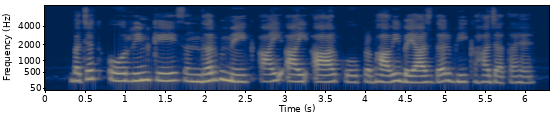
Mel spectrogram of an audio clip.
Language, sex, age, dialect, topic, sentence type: Hindi, female, 18-24, Hindustani Malvi Khadi Boli, banking, statement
